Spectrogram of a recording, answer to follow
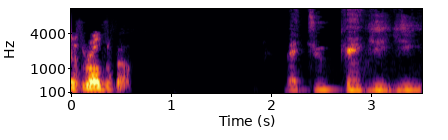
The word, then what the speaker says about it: Rosevelt: Well, it's spelled R-O-S-E-V-E-L-T. Ain't that Rosevelt? Roosevelt. No, it's Roosevelt.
